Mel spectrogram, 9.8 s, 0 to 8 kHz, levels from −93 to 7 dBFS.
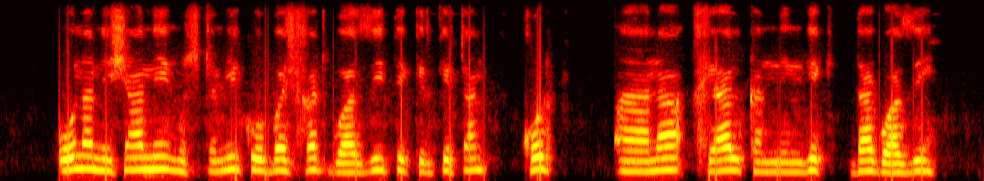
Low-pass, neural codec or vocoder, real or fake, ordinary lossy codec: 7.2 kHz; none; real; Opus, 24 kbps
